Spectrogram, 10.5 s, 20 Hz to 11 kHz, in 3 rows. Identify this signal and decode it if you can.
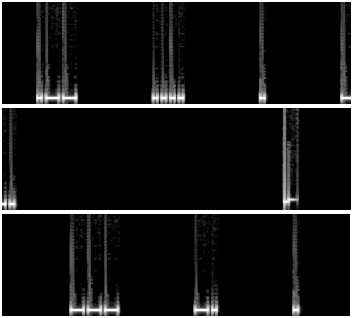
Morse code, heard as a keyed tone, about 28 wpm, spaced as for 10 wpm, 690 Hz. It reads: WHEN ONE
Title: 6x Character Spacing - Top 200 Words - 28wpm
